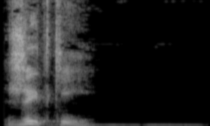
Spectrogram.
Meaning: 1. liquid, fluid (existing in the physical state of a liquid) 2. watery, weak, thin 3. sparse, scanty
- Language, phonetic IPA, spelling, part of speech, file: Russian, [ˈʐɨtkʲɪj], жидкий, adjective, Ru-жидкий.ogg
